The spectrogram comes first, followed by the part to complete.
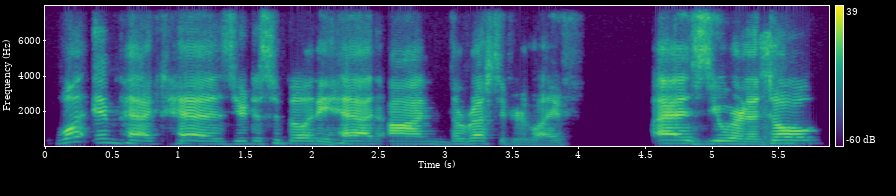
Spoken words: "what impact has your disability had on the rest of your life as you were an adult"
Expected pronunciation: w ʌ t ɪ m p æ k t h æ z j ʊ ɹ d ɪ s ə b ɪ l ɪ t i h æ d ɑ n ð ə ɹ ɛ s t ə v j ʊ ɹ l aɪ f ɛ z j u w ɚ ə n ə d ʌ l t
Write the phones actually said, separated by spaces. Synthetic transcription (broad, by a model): w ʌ t ɪ m p æ k t h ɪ z j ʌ ɹ d ɪ s ə b ɪ l ɪ t i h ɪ d n ð ə ɹ ɛ s t ə v j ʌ ɹ l aɪ f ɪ z j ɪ w ɚ ə n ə d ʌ l t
